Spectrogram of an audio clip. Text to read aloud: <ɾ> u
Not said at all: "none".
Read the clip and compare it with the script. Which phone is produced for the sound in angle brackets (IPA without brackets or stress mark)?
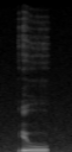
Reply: ɾʲ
